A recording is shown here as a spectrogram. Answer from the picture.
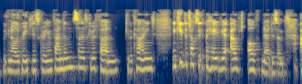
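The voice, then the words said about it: Increasingly posh accent. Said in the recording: “I heard the poshness getting more and more as I went on.”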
